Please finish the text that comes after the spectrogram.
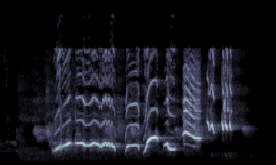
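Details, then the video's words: Oriental magpie-robin singing to provoke other birds into answering: a sustained warbled whistle, then a quick series of slurred up-and-down notes ending in high chirps, with no background sounds. "Dijamin langsung nyaut kalau dengar suara masteran Kacer satu ini"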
